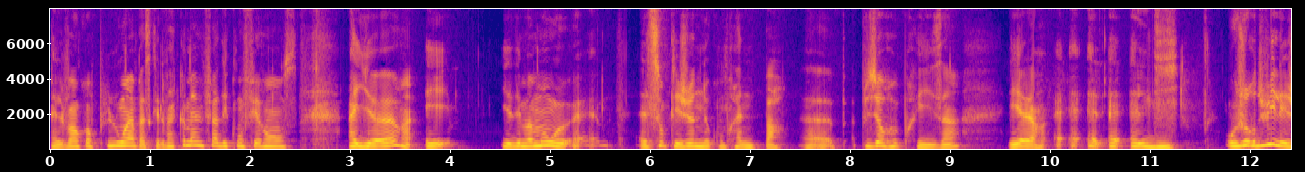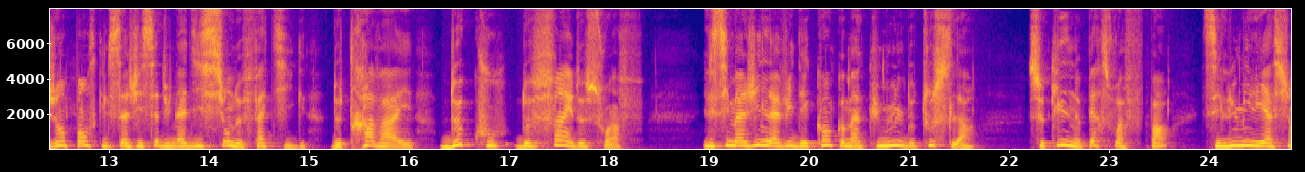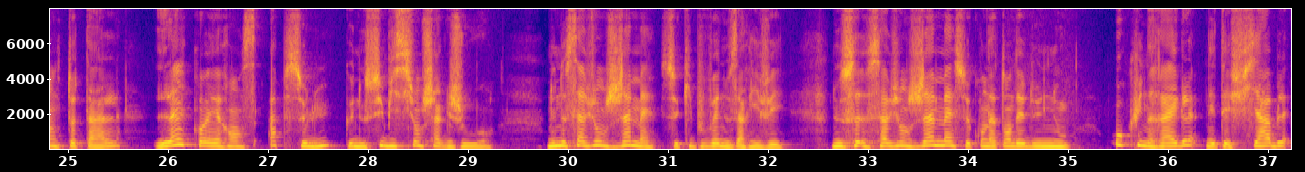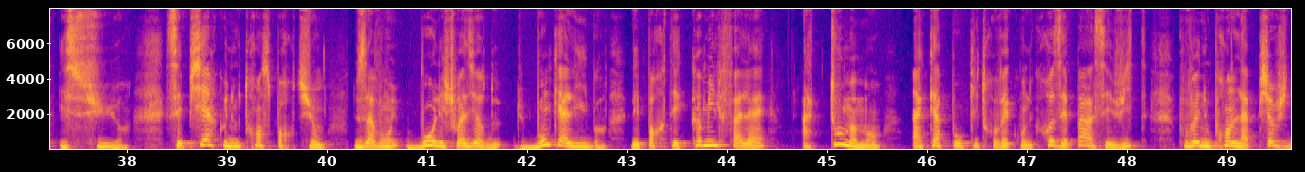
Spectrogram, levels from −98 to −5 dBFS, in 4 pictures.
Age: 50-69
